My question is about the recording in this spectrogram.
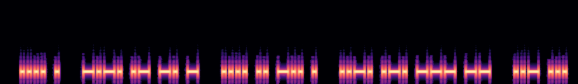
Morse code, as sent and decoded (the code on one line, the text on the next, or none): .... / -.-. .- -. - / .... .. -.. / ..-. .-. --- -- / ..- ...
HE CANT HIDE FROM US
